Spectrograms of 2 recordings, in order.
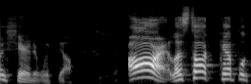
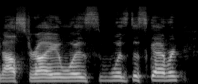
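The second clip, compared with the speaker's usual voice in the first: usual speaking voice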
